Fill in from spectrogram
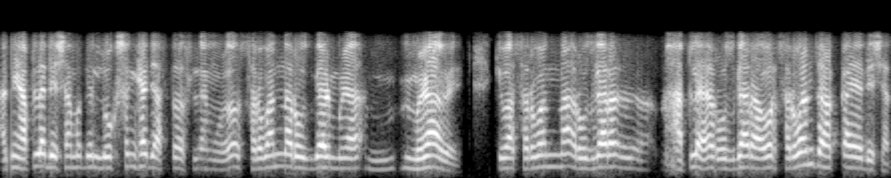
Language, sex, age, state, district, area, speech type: Marathi, male, 45-60, Maharashtra, Wardha, urban, conversation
